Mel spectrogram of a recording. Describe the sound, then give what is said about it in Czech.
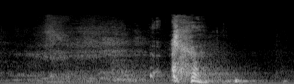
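A nose being blown: a long breathy hiss that builds, then a short, harsh, forceful burst, followed by a few fainter snuffling traces. “Tak mě to dojalo, že jsem si musel vyčistit chřípí.”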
